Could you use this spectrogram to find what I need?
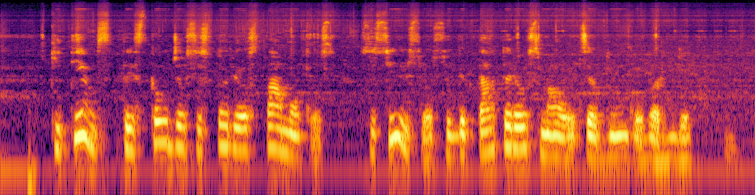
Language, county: Lithuanian, Marijampolė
